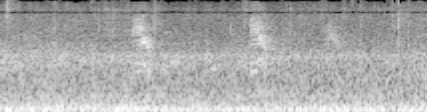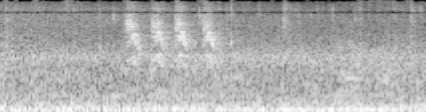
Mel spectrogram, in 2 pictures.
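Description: Small birds chirping: single short chirps, then a quick run of about five chirps over a steady low rumble.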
